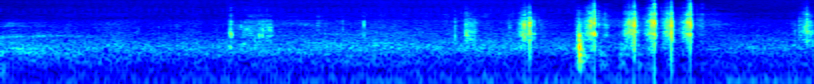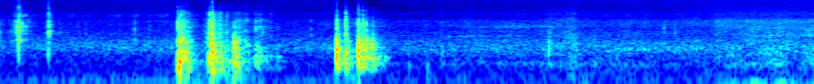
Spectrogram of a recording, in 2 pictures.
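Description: A scattered series of sharp clicks and knocks, well below the level of a shot. There is a quick run of four or five about three seconds in, and single knocks around four, five and six seconds in.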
